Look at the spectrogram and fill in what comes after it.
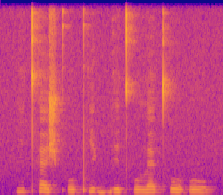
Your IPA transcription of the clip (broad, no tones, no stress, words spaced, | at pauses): it̪ʰæʃ pʼopʼiɖ bet̪ʰo læt̪ʰo ʔo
